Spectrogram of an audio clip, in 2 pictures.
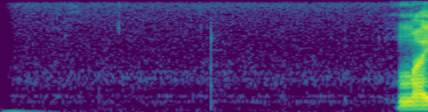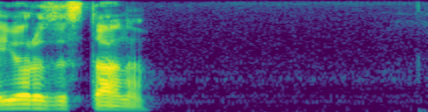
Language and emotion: Russian, neutral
